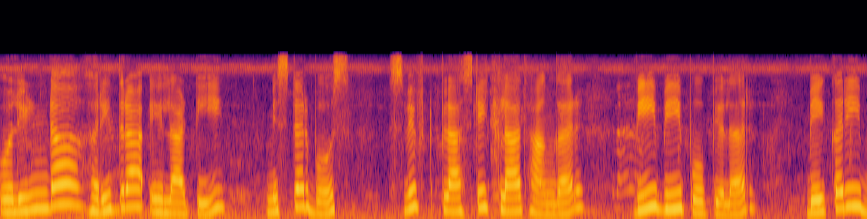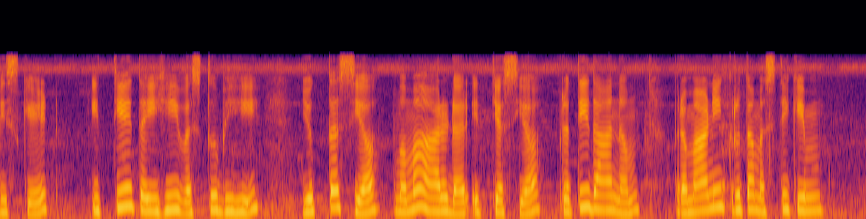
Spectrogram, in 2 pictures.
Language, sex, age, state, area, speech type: Sanskrit, female, 18-30, Goa, urban, read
